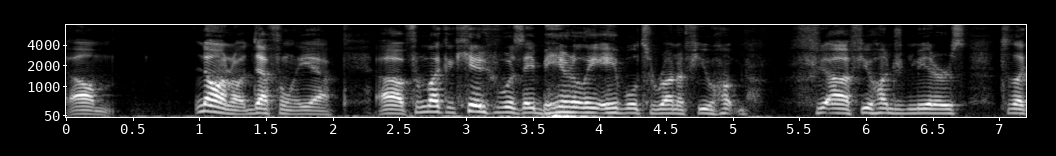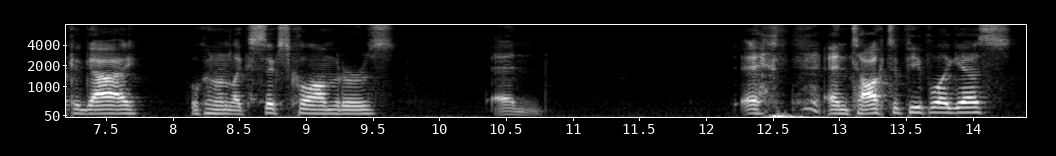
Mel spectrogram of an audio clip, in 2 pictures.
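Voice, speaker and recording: A man's voice: mid-range voice, moderate pace, pauses often. A young man from Canada chatting casually over gameplay, rambling with lots of fillers and self-deprecating asides. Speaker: YouTuber. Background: background music.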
